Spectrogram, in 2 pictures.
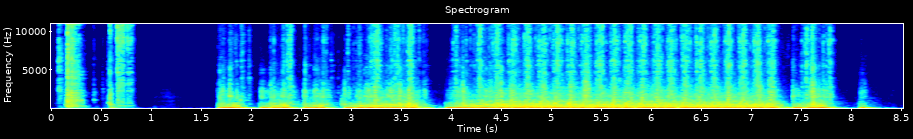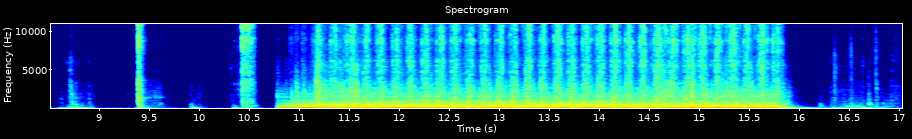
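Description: Sewing machine stitching the belly seam of a handmade fabric owl, running in two long steady bursts separated by short pauses and a few soft clicks, close and loud with no talking.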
